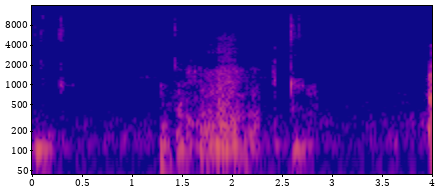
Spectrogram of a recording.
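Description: Faint, scattered keystrokes on a computer keyboard as terminal commands are typed: a few clicks near the start and a couple more past the middle, with a soft faint rustle in between.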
